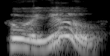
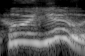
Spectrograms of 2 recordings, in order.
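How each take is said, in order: First: Imitating her, question thrown back; lightly voiced woman returning the challenge; retold counter-question. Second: High, startled retort from himself; higher-pitched quoted question, lightly acted; retold surprised question. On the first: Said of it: "And she's like". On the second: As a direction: act out being caught off guard, pitch jumping up. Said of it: "I'm like".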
